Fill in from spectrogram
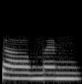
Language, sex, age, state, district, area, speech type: Bengali, female, 18-30, West Bengal, Birbhum, urban, conversation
